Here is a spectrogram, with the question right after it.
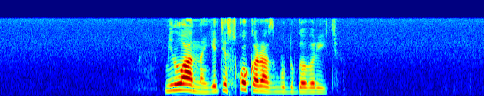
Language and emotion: Russian, angry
